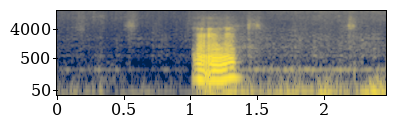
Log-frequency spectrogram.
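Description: A young man makes a short, loud vocal sound close to a microphone.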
